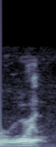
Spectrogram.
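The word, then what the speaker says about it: Roil: uh apparently it's called apparently it is called the royal i i would it looks like it's spelled roll but i guess it's the royal uh the if you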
